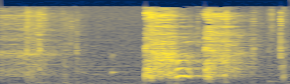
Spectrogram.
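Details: After a quiet moment, two harsh, forceful coughs in quick succession in a small quiet room, possibly triggered by a smell from a box: a plain cough.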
